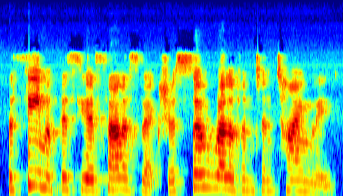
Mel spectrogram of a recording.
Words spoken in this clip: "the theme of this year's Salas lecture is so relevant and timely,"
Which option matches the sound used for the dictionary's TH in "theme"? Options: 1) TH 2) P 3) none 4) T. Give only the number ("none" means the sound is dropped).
1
